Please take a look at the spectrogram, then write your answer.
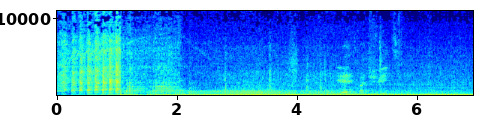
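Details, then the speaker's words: Nissan S13 after replacing the fuel pump and filter: cranks about two seconds, catches first try and settles to a steady, even idle, owner feels it now runs richer; normal start and idle. "Ouais, c'est nickel hein."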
